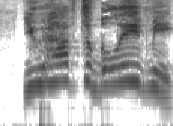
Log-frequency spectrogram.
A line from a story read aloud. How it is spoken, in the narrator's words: Chris cried in a trembling voice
